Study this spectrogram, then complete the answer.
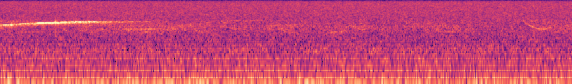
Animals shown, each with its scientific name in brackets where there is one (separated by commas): Blue-headed Vireo (Vireo solitarius), Red-eyed Vireo (Vireo olivaceus), Eastern Wood-Pewee (Contopus virens)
